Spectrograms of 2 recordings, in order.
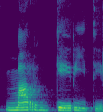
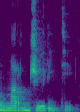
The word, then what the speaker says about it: Margheriti: In Italian, that H would change the sound of the C or of the G, like in this case, in a hard sound. So this is Margheriti, not Margheriti, Margheriti.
